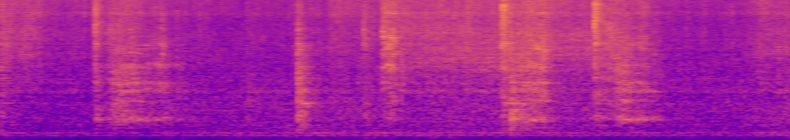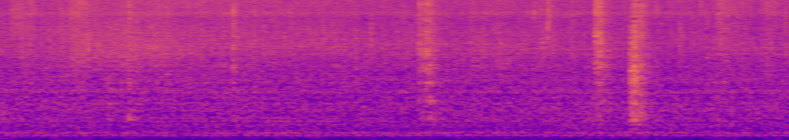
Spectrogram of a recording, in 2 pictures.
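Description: Oil-coated potatoes fry slowly in a pan with a steady, soft sizzle, broken by periodic scraping clicks from stirring; no one speaks.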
